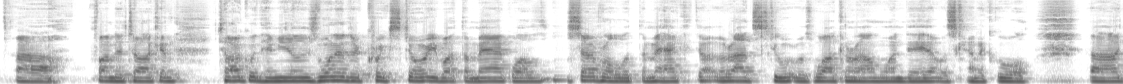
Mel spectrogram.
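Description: A middle-aged man telling anecdotes in a casual, unhurried, conversational way, often retelling dialogue as he goes. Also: mid-range voice. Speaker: podcast guest, former concert security worker.

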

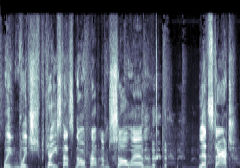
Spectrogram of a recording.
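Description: A man's voice: sits high, takes it slowly, a bit bright, soft background music. An Irish man co-hosting a radio show with casual comedic banter, rambling, self-deprecating and free with swearing.

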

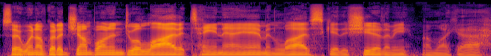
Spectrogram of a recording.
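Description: Energetic man, hoarse podcast voice. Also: mid-range voice, brisk, no echo, studio quality. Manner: energetic, emphatic, swears casually. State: losing his voice. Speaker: podcast host. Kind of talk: solo motivational podcast talk.

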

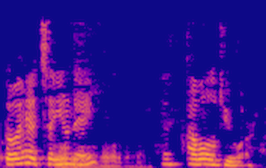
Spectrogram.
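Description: Female podcast host and teacher, reassuring, higher-pitched, captured in muffled lo-fi sound. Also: brisk, darkish tone, slightly rough. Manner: encouraging, reassuring prompts. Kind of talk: live podcast hosting, addressing a class. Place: classroom with about twenty people.

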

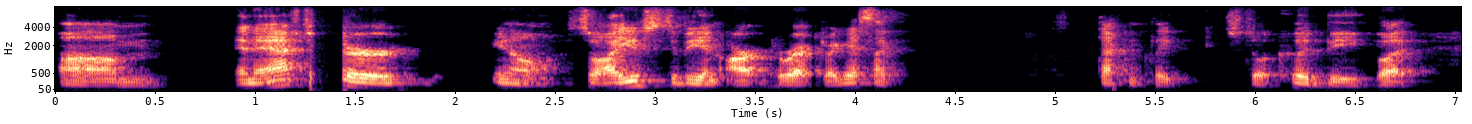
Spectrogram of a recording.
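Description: A man's voice: sits low, normal speed. A middle-aged man chatting casually as an interviewee, telling anecdotes in a conversational storytelling way. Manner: chatty storyteller, acts out quoted dialogue. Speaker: interviewee, amateur voice actor. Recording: dull, roomy, echoey sound.

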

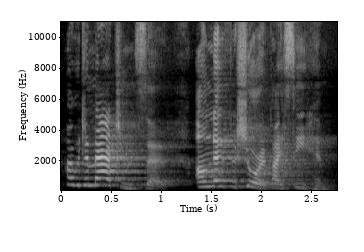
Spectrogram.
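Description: A shrewd British lady detective in a radio play. Her voice is high and bright, with composed, dryly witty delivery. It rings in an echoey hall. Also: very animated, fast, full character voice. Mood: resolute, dry. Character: shrewd, unflappable British mother turned amateur sleuth. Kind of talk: radio play mystery acting. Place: stage before a live audience. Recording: echoey hall, live stage recording.

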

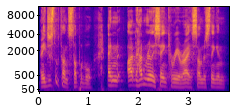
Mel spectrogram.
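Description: A young Australian man with a hoarse, flu-roughened voice, riffing as a guest co-host. He jokes, swears freely and trails off into restarts, talking in an ordinary mid-range pitch. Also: fast talker, fairly bright tone. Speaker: guest co-host, former 800m runner. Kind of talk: casual podcast banter.

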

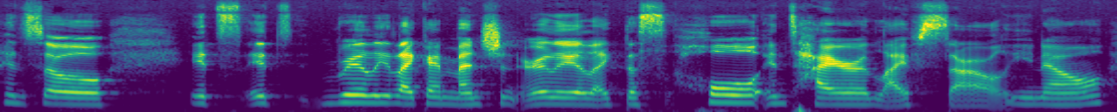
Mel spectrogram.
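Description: A woman guest on a podcast, talking casually with lots of "like" fillers, her voice raspy from a cold. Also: fairly low pitch, moderate pace. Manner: chatty, many "like" fillers. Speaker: guest, plant-based cookbook author.

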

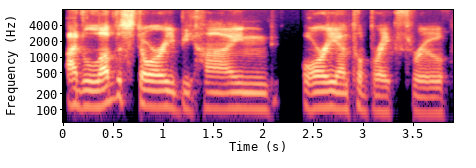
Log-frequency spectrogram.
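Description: A man's voice: fairly low pitch, takes it slowly, a little mellow. Enthusiastic male podcast interviewer. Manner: enthusiastic, complimentary questioner. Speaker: interview host.

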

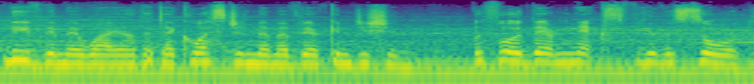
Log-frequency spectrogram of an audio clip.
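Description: A woman's voice: medium pitch, steady tone, normal speed, close to an everyday voice. A woman playing a commanding, wrathful lady who speaks in formal archaic style in an audio drama. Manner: imperious, formal archaic speech. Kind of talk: audio drama acting of an old tale. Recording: music behind the voice.

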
